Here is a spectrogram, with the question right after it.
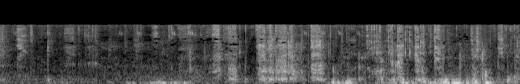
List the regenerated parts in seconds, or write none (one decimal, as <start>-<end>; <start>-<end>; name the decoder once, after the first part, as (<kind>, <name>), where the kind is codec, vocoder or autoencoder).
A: none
